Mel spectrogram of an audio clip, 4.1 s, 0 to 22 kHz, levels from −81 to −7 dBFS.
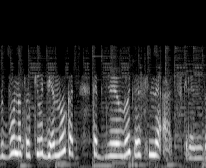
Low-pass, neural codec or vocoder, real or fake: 7.2 kHz; none; real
